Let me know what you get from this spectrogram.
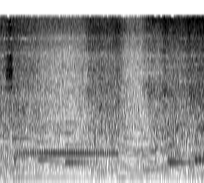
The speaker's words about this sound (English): Oh, irritating sound of the sea, never ending.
